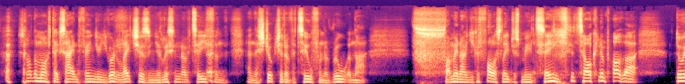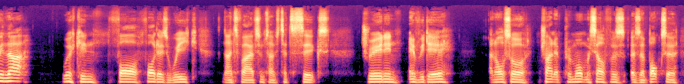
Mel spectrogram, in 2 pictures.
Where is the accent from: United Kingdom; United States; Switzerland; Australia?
United Kingdom; Leeds, Yorkshire and the Humber; growing up in Leeds on, you know, a council estate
